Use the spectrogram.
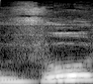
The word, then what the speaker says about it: vos: votre chat ce sont vos chaussures on ne prononce pas le S du possessif pluriel va sauf pour faire la liaison et là on le prononce comme un Z et ici on ne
